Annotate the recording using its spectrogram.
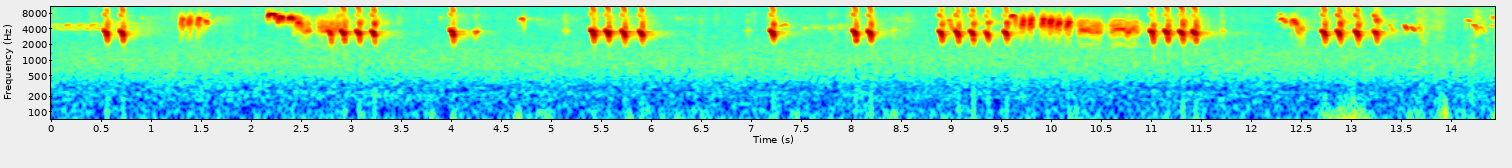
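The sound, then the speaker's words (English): A male bird that has just flown down near a cage gives repeated bursts of high, sharp chirping calls, short clusters of rapid calls separated by brief pauses, standing out clearly over a low steady background hiss. “He is giving some calls now.”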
